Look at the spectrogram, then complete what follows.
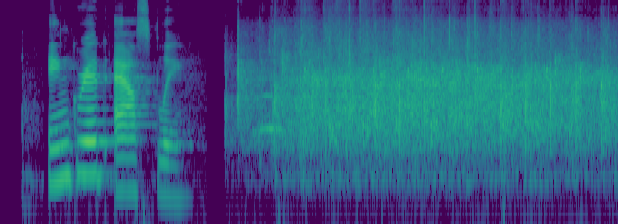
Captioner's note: audience applauding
